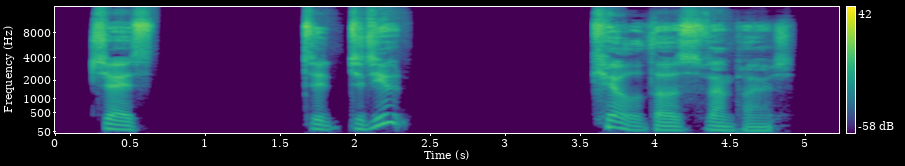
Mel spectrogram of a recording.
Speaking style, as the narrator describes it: Rose asked hesitantly

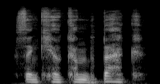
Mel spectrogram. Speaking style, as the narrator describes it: Tyrion asked quietly

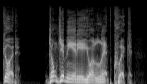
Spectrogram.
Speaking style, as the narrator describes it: he snapped

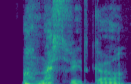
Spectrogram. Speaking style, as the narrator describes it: he sighed

